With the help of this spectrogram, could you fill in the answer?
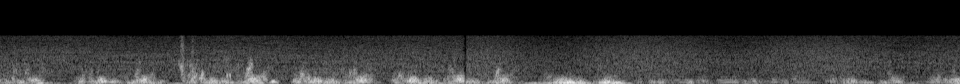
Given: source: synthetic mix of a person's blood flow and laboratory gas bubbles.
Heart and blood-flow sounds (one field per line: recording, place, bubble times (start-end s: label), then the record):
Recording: Doppler ultrasound of blood flow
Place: precordium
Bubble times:
0.06-0.18 s: bubbles
1.78-2.00 s: bubbles
2.23-2.34 s: bubbles
From the record:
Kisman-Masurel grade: 121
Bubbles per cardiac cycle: 1 to 2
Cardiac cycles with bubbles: 10 to 50%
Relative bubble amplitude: barely perceptible (0.100 to 0.250)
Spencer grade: 2 (many but less than half of the cardiac periods contain bubble signals, singularly or in groups)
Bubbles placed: only in the low amplitude regions of the cardiac cycle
